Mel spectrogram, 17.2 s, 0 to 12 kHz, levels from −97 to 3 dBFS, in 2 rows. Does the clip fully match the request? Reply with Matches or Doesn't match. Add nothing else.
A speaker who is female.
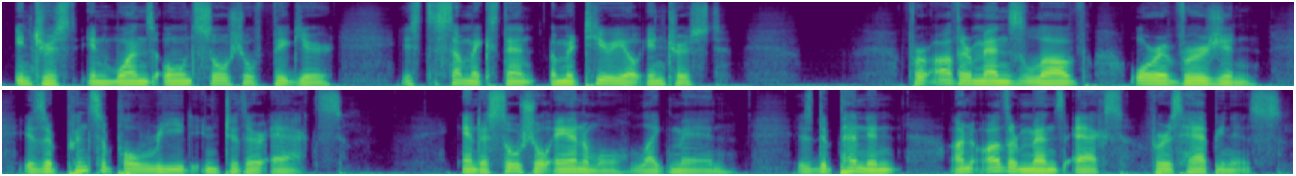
Doesn't match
